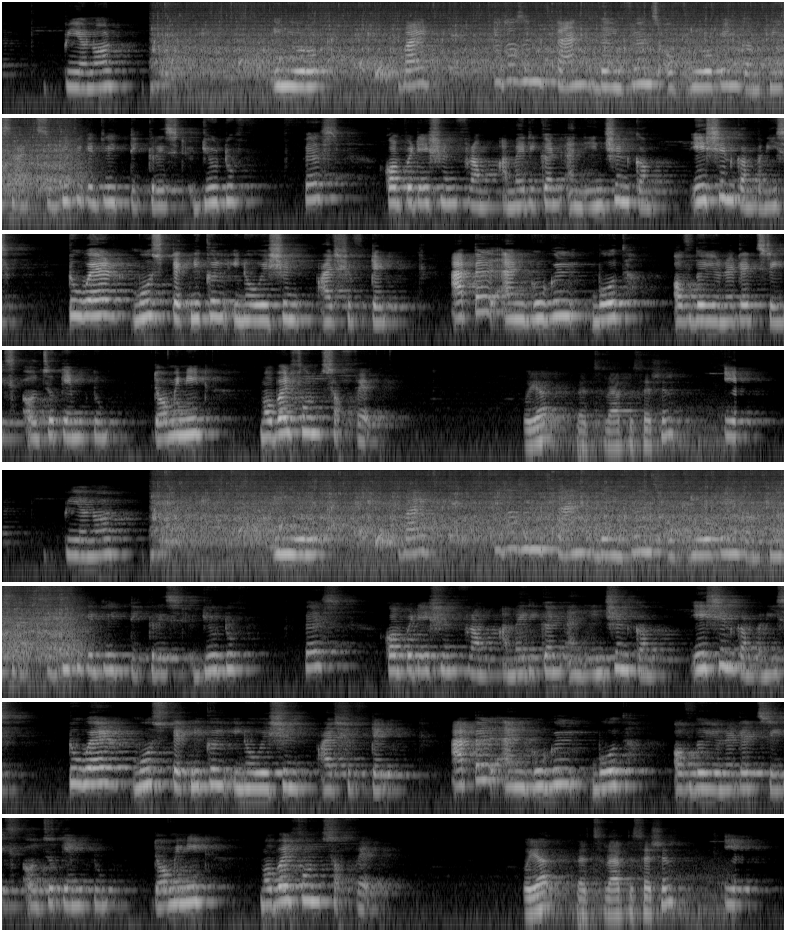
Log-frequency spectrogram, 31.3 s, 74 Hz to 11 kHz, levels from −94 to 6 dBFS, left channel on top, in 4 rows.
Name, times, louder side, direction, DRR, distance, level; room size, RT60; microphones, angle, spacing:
voice 1, 0.6-1.1 2.7-3.2 4.0-4.3 4.9-10.2 10.9-11.2 11.7-14.3 14.7-15.7 16.3-19.5 20.1-22.0 22.4-24.5 25.0-25.4 26.0-27.1 30.7-30.8, left 3 dB, 70° left, 6 dB, 2.6 m, -33 dB
sound 1, 1.5-8.5, equal, 5° left, 5.7 m, -38 dB
voice 2, 28.7-30.7, right 3 dB, 45° right, 9 dB, 1.0 m, -36 dB
24.5 x 21.5 x 7.7 m, 0.77 s
head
